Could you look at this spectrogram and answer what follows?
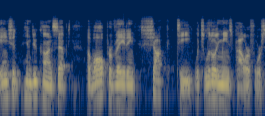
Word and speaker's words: Shakti: god of the universe I'm sorry Shakti pronounce it wrong sh a kti Shakti is the concept and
